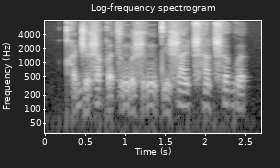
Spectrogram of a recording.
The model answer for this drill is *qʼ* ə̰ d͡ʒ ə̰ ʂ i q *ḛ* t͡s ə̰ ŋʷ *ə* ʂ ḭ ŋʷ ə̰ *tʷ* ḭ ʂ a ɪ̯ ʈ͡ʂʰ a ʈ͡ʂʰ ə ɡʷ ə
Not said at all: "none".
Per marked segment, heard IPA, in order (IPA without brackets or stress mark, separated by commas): qʰ, ḭ, ə̰, t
